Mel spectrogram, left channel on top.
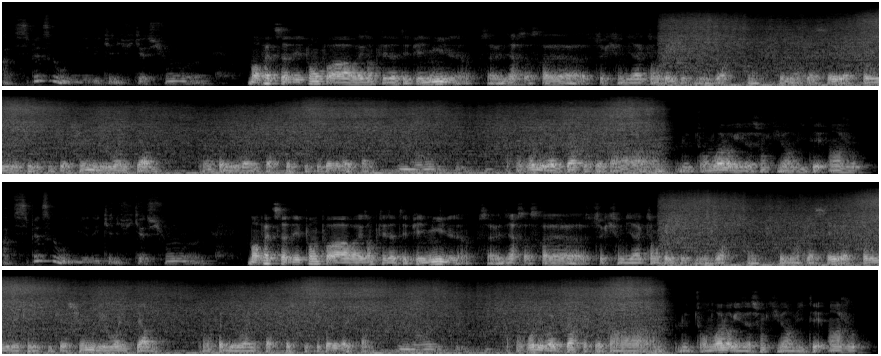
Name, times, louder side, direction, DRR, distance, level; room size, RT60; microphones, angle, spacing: voice 1, 0.0-2.0 12.7-13.7, left 1 dB, 30° right, 1.7 m, -38 dB
voice 2, 2.5-12.5 13.9-17.3, right 1 dB, 65° right, 1.2 m, -28 dB
sound 1, 6.5-15.4, right 1 dB, 15° right, 1.3 m, -36 dB
9.8 x 9.3 x 2.9 m
head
